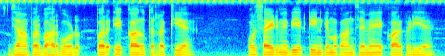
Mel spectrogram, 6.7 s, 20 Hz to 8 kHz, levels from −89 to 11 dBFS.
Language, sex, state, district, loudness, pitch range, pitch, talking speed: Hindi, male, Uttar Pradesh, Saharanpur, -17 LUFS, 110-120 Hz, 115 Hz, 215 wpm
